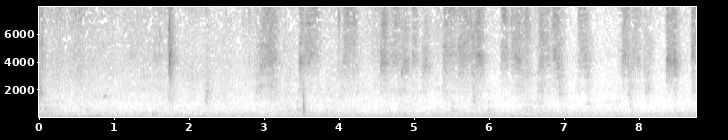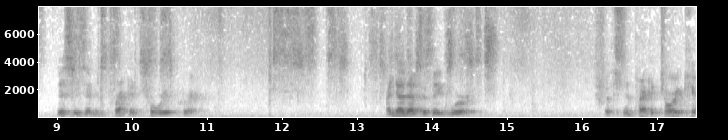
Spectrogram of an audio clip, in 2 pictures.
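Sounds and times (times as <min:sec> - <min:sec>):
writing on a board: 0:02.9 - 0:15.5
speech: 0:09.0 - 0:11.0, 0:13.4 - 0:14.8, 0:16.4 - 0:17.5.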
